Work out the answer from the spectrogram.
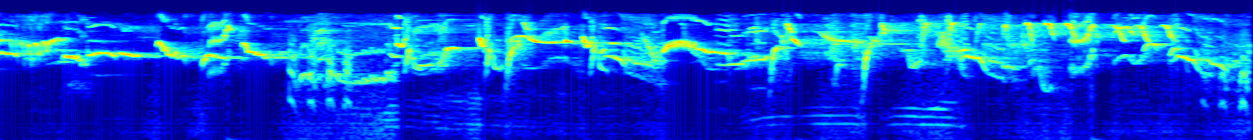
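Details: Kacer, the Oriental magpie-robin, holding one spot on its perch and singing nonstop: bright, high, twisting whistles and quick slurred trills strung together with brief gaps, some scratchy notes, and no other clear sounds.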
